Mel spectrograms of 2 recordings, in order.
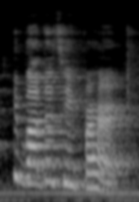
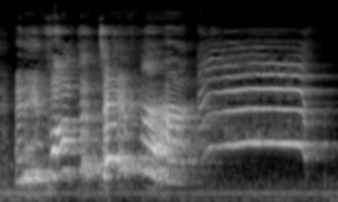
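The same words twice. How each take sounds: First: High-pitched gush at normal volume; excited but reined in; subdued squeal. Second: Very high, loud fangirl shriek; real gushing outburst, squealing; excited squeal. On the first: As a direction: repeat it high, winding down from a scream. Repeats it after the squeal. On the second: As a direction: burst into a laughing, delighted scream. Storyteller gushes over romantic moment. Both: Real, not acted.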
